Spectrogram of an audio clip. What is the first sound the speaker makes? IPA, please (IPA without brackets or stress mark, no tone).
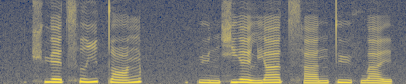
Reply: t͡ɕʰ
